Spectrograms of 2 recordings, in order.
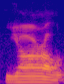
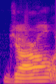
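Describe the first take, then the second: First: It starts without a J sound. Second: It starts with a J sound. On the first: The speaker calls it right. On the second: The speaker calls it wrong.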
